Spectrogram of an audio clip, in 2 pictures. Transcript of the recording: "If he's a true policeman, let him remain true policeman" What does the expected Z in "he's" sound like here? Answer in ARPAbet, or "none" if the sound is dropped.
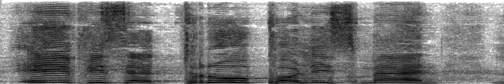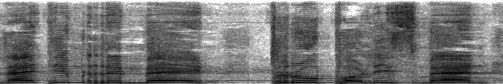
S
